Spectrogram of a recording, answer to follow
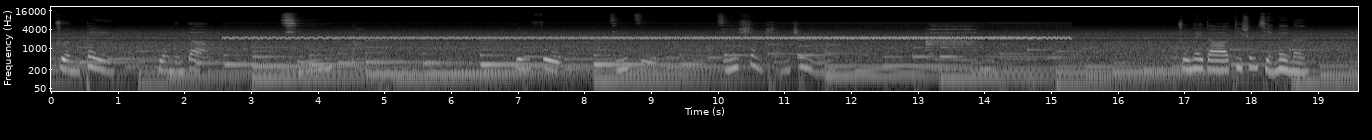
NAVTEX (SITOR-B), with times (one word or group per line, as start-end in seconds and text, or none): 4.4-5.2 ZCZC
5.1-6.1 CB21
6.1-7.1 GALE
6.9-8.2 WARNING
8.0-9.0 100.
8.9-9.4 N
9.3-9.9 9
9.7-10.4 TO
10.3-11.0 10
10.8-12.4 EXPECTED
12.2-13.9 IMMINENT.
13.9-14.9 NNNN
